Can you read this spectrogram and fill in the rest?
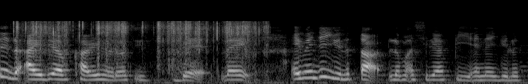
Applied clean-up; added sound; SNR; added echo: none; Walk, footsteps; 7 dB; none.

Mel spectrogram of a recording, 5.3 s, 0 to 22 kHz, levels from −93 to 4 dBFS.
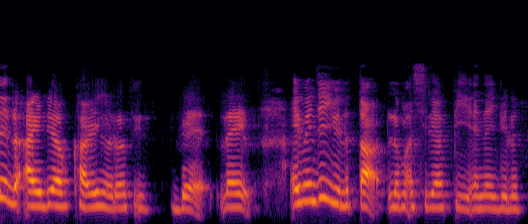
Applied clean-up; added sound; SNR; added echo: neural mask model Resemble Enhance denoiser.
